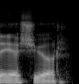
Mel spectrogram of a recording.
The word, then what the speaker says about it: yaşıyor: The initial Y in the last word is silent. – Teyzem Türkiye'de yaşıyor.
